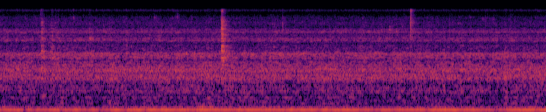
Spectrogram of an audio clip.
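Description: Gujiyas frying slowly in ghee in a kadhai, a soft, even sizzle, over a steady low hum, which is the loudest sound. A metal slotted spoon gives a faint tap against the pan a few times as the pastries are turned.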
